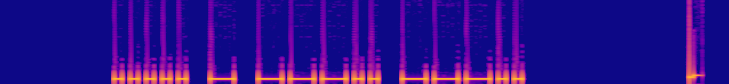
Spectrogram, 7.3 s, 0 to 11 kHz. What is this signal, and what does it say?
Morse code, heard as a keyed tone, about 15 wpm, 700 Hz. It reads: 5T88
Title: Common Cut Numbers - 4-Digit 15wpm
